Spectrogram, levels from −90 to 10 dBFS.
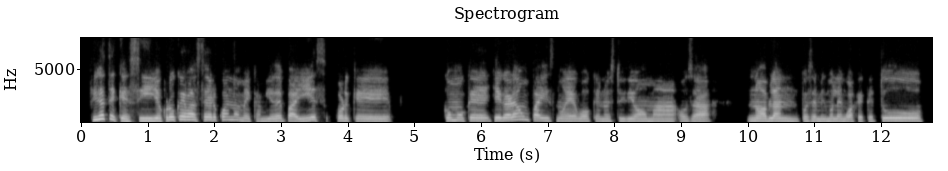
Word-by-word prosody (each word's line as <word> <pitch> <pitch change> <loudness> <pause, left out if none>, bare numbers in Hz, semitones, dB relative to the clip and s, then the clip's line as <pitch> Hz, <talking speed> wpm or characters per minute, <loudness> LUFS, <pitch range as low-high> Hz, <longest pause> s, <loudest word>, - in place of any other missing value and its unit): Fíjate 315 +1 +5
que 210 -3 +1
sí, 210 +3 +2
yo 215 0 +4
creo 260 +4 +3
que 300 -1 +4
va 280 -1 +7
a 265 - -1
ser 265 +1 0
cuando 280 -2 -2
me 215 -4 -5
cambié 195 0 -5
de 215 +2 0
país, 215 +4 0
porque, 195 -3 -2 0.8
como 245 0 -1
que 235 -2 0
llegar 245 +1 +4
a 285 +2 +2
un 290 -3 -4
país 230 -4 -1
nuevo, 205 -1 -2
que 200 0 -9
no 195 0 -5
es 190 -1 -9
tu 205 - -7
idioma, 195 -1 -2
o 200 -1 -6
sea, 185 -1 -1 0.5
no 220 0 0
hablan, 215 -3 +1
pues, 195 +1 -5
el 190 - -2
mismo 190 +1 -2
lenguaje 185 -2 -2
que 180 +1 -7
tú. 220 +1 +3
210 Hz, 175 wpm, -20 LUFS, 195-240 Hz, 0.8 s, va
